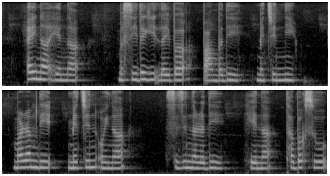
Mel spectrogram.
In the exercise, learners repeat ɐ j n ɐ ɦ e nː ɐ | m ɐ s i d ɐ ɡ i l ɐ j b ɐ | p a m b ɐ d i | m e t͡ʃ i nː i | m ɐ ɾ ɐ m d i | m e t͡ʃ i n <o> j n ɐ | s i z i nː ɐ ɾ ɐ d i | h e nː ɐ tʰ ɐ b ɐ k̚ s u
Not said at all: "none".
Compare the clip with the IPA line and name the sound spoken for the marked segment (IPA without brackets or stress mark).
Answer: o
